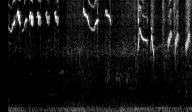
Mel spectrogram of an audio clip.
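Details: Orange-headed thrush song, a loud fighter bird's lure recording used to make another bird sing: rapid high looping whistled notes in quick bursts, a pause, then rising and falling whistles and sharp upward-sweeping chips.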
